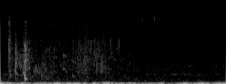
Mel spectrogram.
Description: Tag: 性质 飞溅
